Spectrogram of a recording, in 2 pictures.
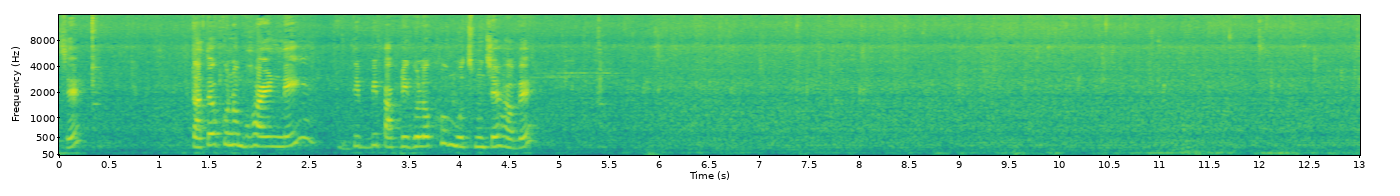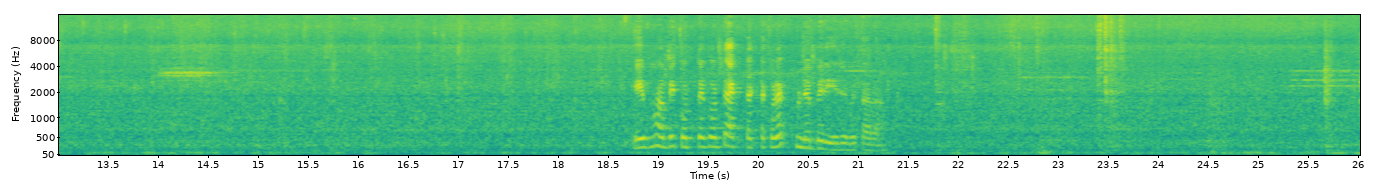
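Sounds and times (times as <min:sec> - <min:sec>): dough sizzling in hot oil: 0:00.0 - 0:26.0.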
